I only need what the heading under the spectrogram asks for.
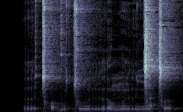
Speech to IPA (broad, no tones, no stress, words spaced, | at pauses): roǀʰɔɡu ǀuːruɾo mũruŋ͡ǀaǀʊ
